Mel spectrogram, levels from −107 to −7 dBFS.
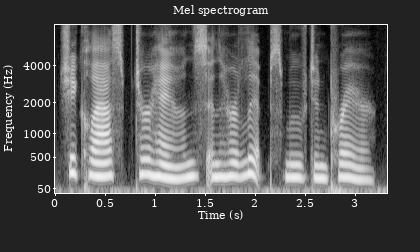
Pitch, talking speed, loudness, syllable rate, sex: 195 Hz, 180 wpm, -19 LUFS, 3.8 syllables/s, female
